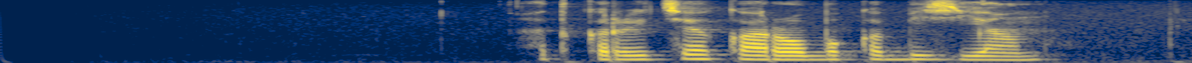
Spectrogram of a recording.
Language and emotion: Russian, neutral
